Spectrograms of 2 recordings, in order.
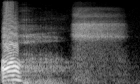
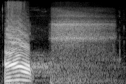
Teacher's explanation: we start making our mouth round by the alif already, or rather the hamza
